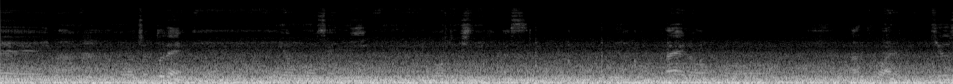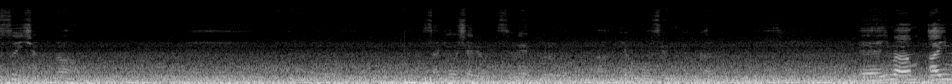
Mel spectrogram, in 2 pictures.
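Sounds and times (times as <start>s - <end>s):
road and tyre rumble in car: 0.0s - 19.0s.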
